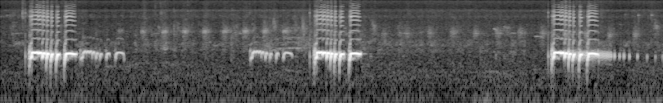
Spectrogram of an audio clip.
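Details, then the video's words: Local zebra dove used to rouse and lure other zebra doves into song: three to four stuttering cooing phrases at uneven intervals, the last trailing into a string of fading coos, with faint high ticking between. "Perkutut lokal gacor RAJA PIKAT ahlinya bikin semua burung perkutut gacor pada nyaut"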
